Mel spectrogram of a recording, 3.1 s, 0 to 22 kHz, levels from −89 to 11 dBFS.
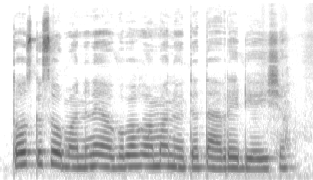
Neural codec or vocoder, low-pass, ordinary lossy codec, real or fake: none; none; none; real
